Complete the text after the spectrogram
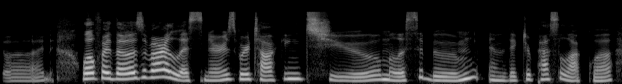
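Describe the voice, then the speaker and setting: A woman hosting a casual radio interview from a studio, chatty and quick to laugh. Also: mid-range voice, dry recording. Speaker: radio show host. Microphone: studio mic.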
